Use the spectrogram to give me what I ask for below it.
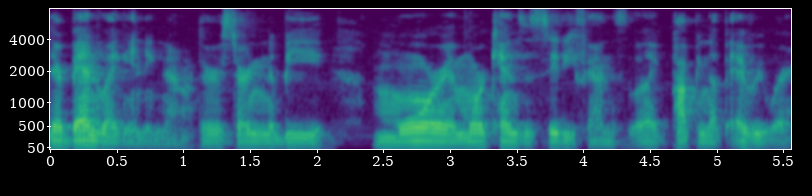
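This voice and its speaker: A man's very deep, low voice at a moderate pace, in a very clean recording with a silent background. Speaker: podcast host. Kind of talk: solo sports rant podcast. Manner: halting, with fillers and restarts.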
